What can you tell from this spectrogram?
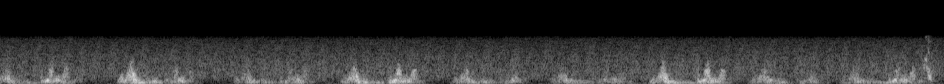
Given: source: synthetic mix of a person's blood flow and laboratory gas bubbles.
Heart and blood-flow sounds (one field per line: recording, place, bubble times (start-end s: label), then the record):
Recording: Doppler ultrasound of blood flow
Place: precordium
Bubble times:
9.22-9.35 s: bubbles
From the record:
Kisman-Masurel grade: 112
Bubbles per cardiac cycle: 1 to 2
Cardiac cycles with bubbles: 1 to 10%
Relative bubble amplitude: moderate (0.250 to 0.450)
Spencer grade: 1 (occasional bubble signal discernible with the cardiac motion signal, with majority of cardiac periods free of bubbles)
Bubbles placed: only in the low amplitude regions of the cardiac cycle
